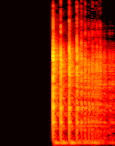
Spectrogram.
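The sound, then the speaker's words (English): Dice rolled for a check in a tabletop role-playing game clatter across a hard table, a quick run of sharp, bright clicks that tumble faster and softer as they settle, with no voices. “It's two on the dice, so three total.”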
